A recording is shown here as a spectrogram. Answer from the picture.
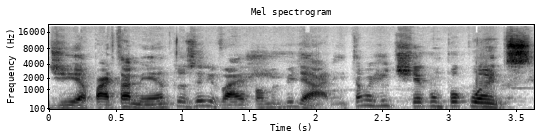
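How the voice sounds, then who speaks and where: A man's dark, mellow voice, somewhat breathy, with lively intonation. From Paraná, southern Brazil (Londrina). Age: 50s. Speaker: sales mentor. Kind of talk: casual chat.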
